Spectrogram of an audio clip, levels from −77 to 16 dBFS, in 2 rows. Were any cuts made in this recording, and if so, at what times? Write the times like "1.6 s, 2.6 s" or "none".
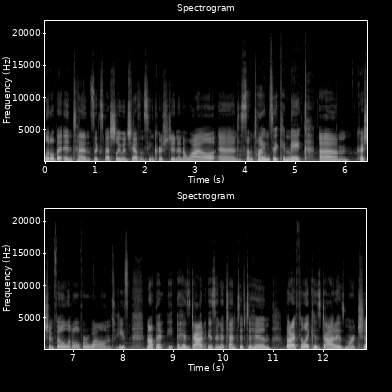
none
